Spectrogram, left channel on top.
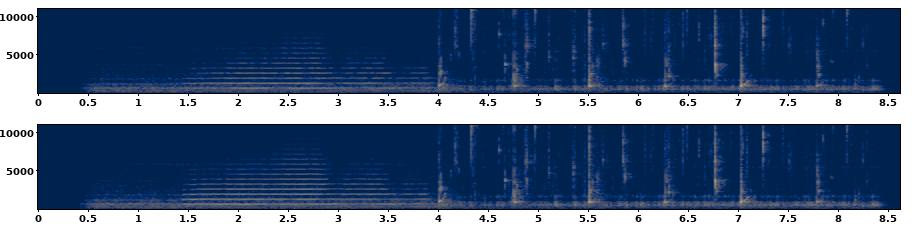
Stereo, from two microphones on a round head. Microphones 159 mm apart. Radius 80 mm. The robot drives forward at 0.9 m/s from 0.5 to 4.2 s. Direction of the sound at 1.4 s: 55° right (ahead or behind).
